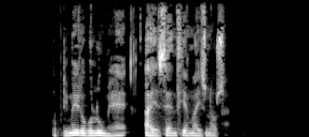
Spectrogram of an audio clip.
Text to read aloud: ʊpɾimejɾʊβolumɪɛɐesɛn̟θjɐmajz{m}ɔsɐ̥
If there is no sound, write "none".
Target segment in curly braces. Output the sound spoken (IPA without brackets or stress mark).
n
